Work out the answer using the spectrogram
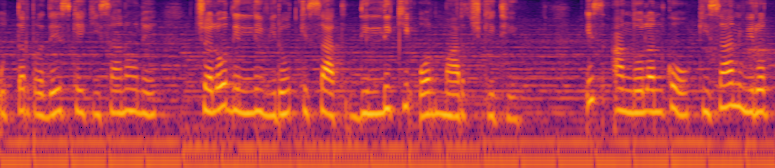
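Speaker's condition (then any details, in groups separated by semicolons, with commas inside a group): No condition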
